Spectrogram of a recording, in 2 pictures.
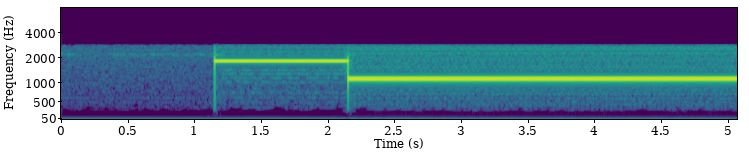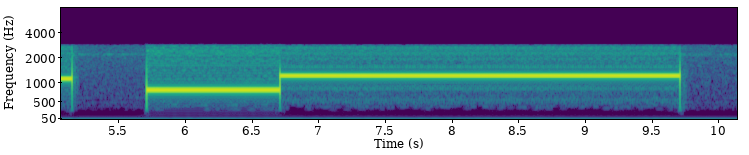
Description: Two-tone page, heard as a one-second tone, then a three-second tone, about 1850 then 1120 Hz, about 810 then 1220 Hz. It is heard from 1.1 to 9.7 s.
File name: wcalert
